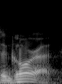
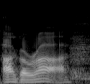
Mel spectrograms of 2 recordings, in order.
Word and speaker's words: AGORA: in greek it's pronounced agarah it's the meeting place in a greek city state right so uh so javiera tells me don't i know the final alpha is accented in greek and i check with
